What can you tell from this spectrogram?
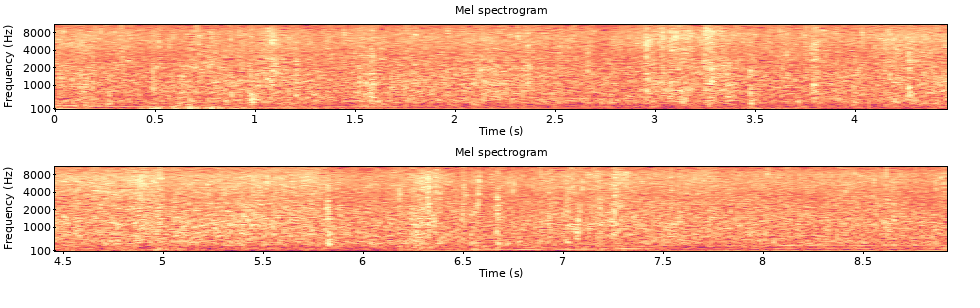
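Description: Wind buffeting the microphone over surf on the shore: a steady rushing noise with a few gusty thumps in the first second. About six seconds in, a low hum comes in, rises in pitch and then holds steady.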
